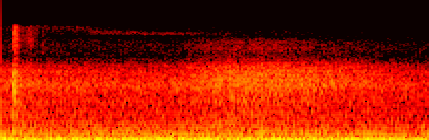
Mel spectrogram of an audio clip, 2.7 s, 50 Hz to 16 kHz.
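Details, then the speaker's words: 2013 Kia Picanto with clutch work done (clutch lever adaptor removed), engine idling in a closed cabin while the clutch is pressed. Steady idle with no noise at all, unlike the earlier noise; normal clutch engagement. "nggak ada bunyinya sama sekali"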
